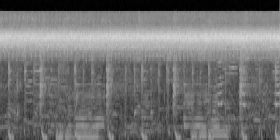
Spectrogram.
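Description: Steady high-pitched drone of cicadas, with background music that has a steady beat.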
